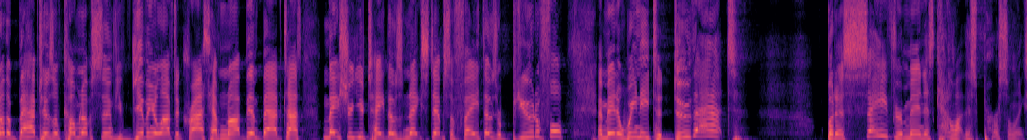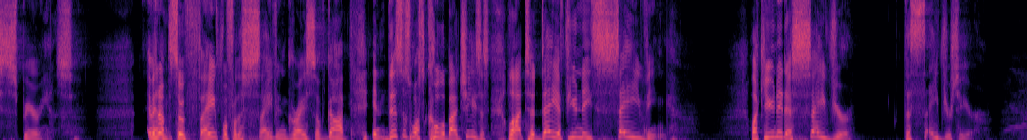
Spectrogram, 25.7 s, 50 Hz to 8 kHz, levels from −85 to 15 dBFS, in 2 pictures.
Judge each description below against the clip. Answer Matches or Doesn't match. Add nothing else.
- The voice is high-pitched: Matches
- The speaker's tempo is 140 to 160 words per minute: Doesn't match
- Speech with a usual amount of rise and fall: Matches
